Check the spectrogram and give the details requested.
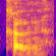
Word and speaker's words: Köln: Oh, hey Cologne. Pronounced Köln if you want to get technical.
